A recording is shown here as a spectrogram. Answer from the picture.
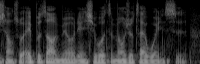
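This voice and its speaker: A man speaks with fairly even intonation in a fairly low, dark and mellow voice, on a very clean recording with a silent background. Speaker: former artist manager, now insurance agent. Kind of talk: casual chat.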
